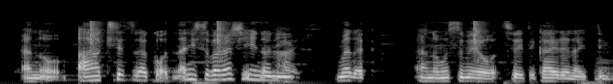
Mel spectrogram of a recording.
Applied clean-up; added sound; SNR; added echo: classical method spectral subtraction.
